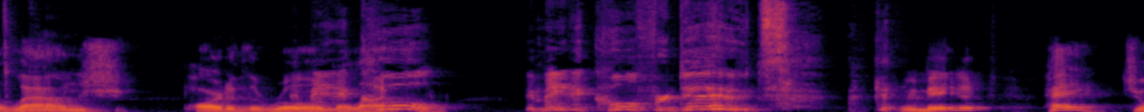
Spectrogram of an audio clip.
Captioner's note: laughs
